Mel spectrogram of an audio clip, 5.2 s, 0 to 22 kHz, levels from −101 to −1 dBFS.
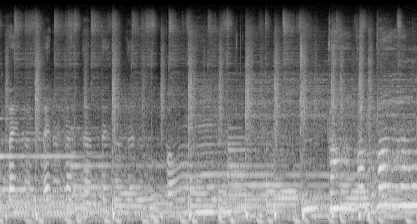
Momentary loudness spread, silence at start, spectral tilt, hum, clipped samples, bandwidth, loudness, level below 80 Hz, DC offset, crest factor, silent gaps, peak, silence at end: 5 LU; 0 s; -6.5 dB/octave; none; under 0.1%; 17.5 kHz; -16 LUFS; -30 dBFS; under 0.1%; 14 dB; none; 0 dBFS; 0 s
